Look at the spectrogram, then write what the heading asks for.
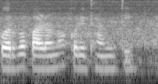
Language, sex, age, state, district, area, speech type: Odia, female, 18-30, Odisha, Subarnapur, urban, spontaneous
